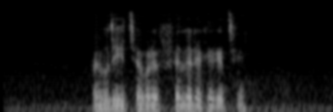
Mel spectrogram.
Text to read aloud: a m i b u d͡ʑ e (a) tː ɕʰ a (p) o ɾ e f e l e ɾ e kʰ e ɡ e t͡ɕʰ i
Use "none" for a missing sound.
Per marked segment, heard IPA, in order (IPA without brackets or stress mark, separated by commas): i, k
